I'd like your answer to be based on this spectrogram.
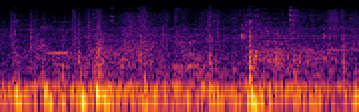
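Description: Rhythmic horse hoofbeats in Assassin's Creed III clop along steadily at a moderate pace, fairly faint, with game-like ambience and some talk mixed in.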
